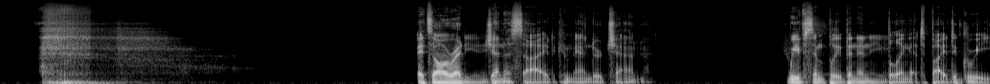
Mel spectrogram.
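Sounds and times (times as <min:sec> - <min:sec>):
man breathing out heavily into a microphone: 0:00.4 - 0:02.4
speech: 0:04.2 - 0:06.6, 0:07.9 - 0:09.9.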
